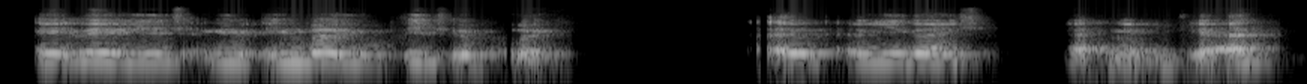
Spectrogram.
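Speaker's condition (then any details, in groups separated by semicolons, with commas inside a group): Cerebral palsy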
